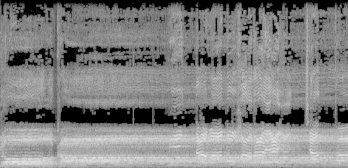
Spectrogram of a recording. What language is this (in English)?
Japanese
